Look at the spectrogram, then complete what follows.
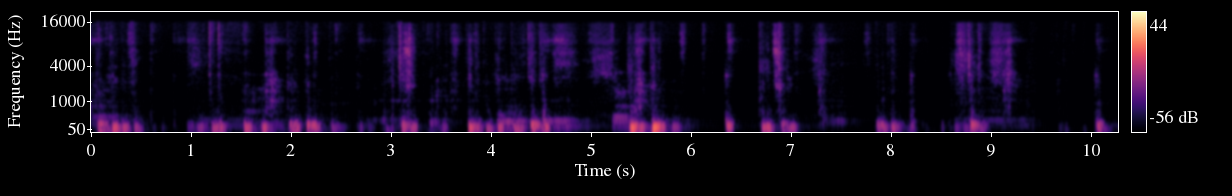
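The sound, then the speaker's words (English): Irregular bursts of soft clicking and tapping from a computer keyboard as Psalms 82 is typed in, keys struck in quick clusters separated by brief pauses, with no voices. “Just typing this in here.”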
